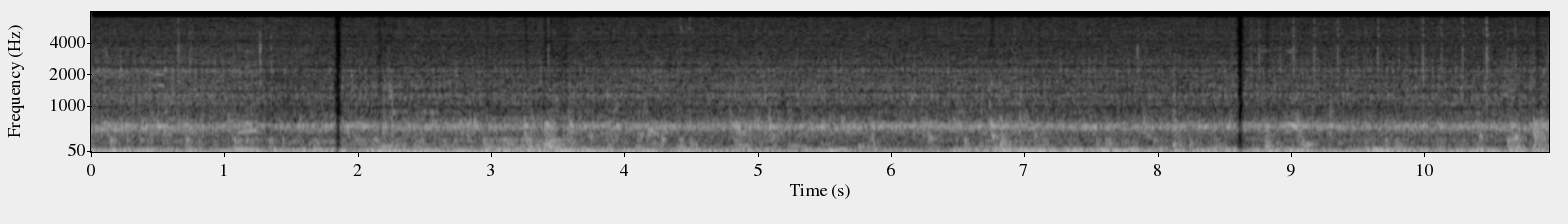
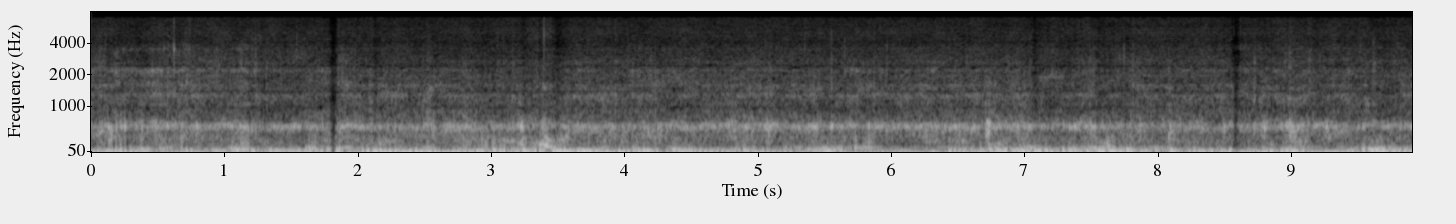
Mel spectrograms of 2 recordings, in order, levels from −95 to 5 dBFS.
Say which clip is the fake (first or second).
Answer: second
